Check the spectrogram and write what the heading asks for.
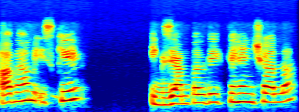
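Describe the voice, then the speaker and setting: A woman with a slightly high voice leads a recitation lesson. She explains how each sound is made and says it over and over, patiently and slowly. The recording is dull and dry. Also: dark tone, no room sound. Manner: patient, repeats sounds slowly for learners to follow. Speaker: Quran recitation teacher. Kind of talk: tajweed lesson.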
